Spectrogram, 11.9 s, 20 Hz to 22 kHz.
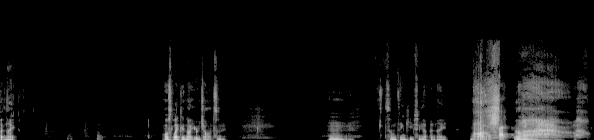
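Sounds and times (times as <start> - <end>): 
speech: 0.0 - 0.4, 3.3 - 4.6, 6.6 - 7.1, 7.7 - 11.0
person vocally imitating snoring: 9.4 - 11.3.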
